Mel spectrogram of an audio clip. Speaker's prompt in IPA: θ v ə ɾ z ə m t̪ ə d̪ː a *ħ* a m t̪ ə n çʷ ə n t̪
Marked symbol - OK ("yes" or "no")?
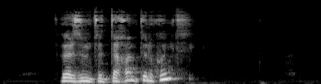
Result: no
